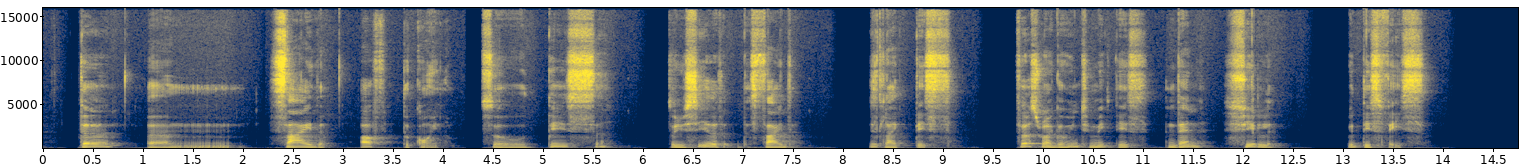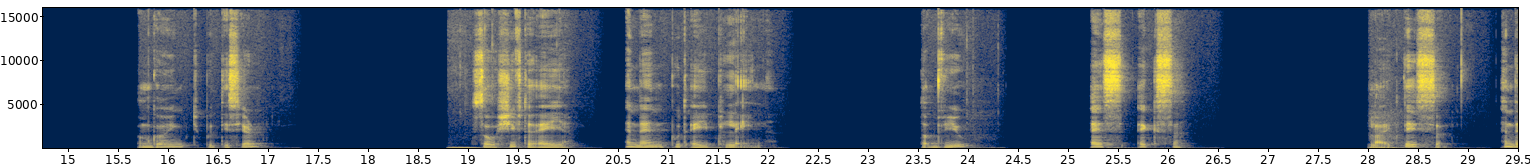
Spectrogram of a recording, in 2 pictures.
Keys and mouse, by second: 18.6 click, 19.4 shift+a, 22.7 KP_7, 25.2 s.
